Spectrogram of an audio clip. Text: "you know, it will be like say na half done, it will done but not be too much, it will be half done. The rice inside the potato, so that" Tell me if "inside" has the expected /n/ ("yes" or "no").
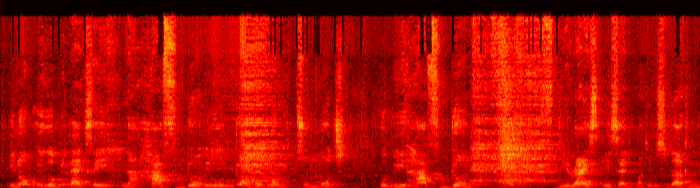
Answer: yes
